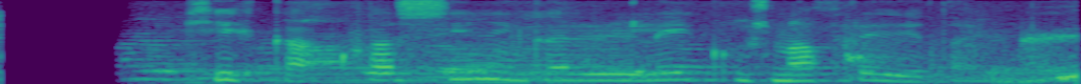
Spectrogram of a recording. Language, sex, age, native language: Icelandic, other, 12, Icelandic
